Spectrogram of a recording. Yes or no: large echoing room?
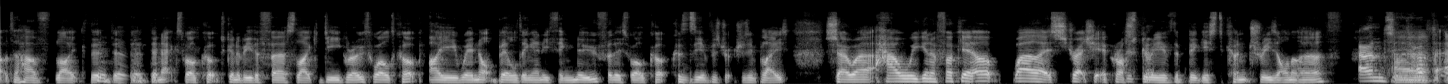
no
